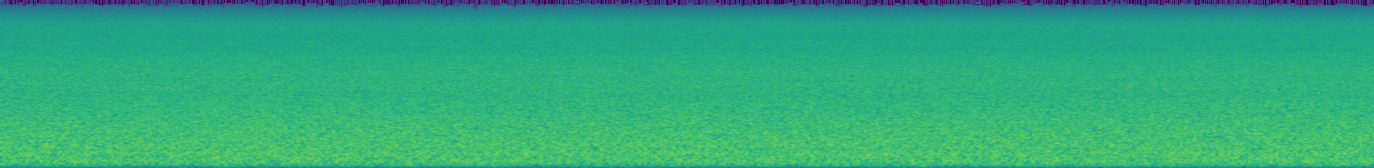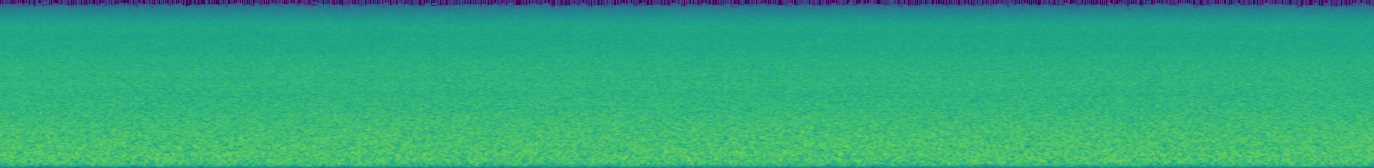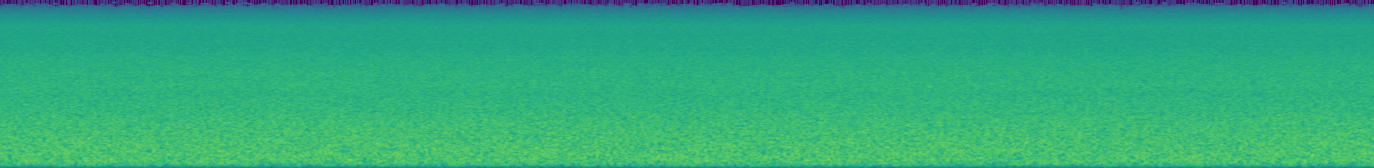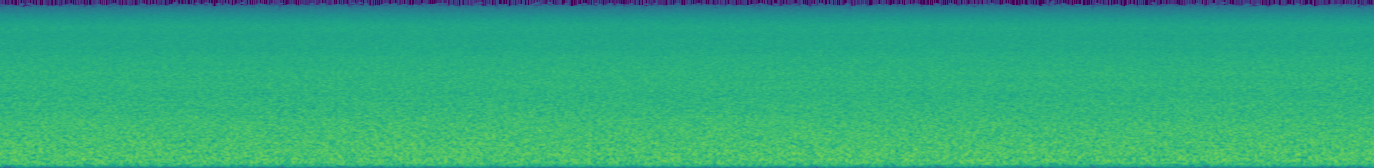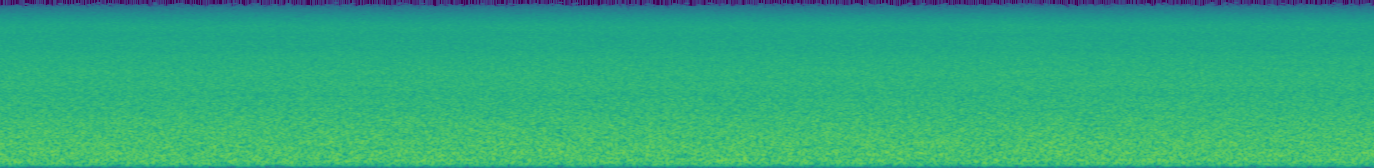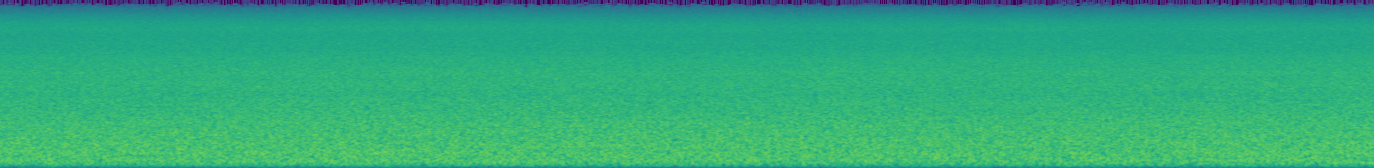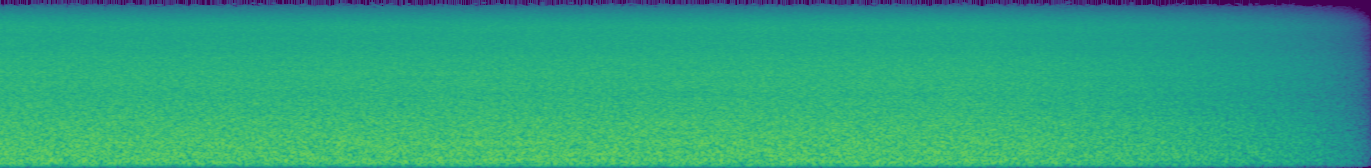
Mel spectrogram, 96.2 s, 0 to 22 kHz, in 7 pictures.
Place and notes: Nanshi River, 烏來區烏來里 - Sound of waterfall
Facing the waterfall, Traffic sound, Birds call
Zoom H2n MS+ XY
New Taipei City, Taiwan, 5 December 2016, ~09:00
